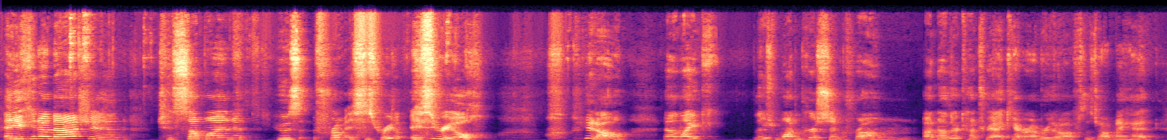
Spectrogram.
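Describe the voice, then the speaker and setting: Here the vlogger's voice is fairly high and reverberant, and she keeps a measured pace. With her Appalachian accent, she chats while doing her makeup, rambling through a story punctuated by fillers and laughter.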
